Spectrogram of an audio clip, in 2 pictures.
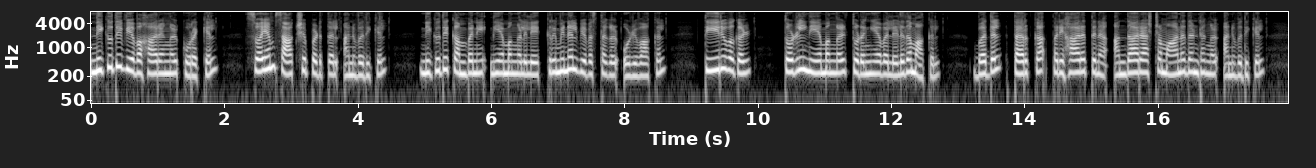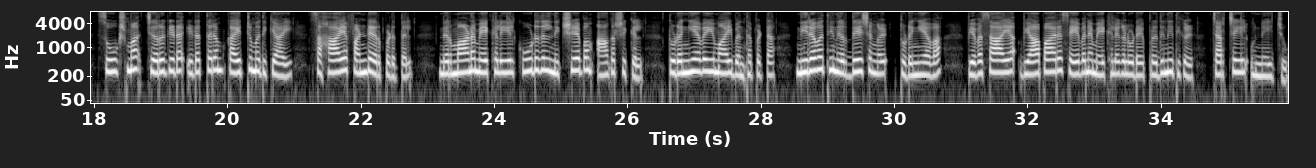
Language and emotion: Malayalam, neutral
